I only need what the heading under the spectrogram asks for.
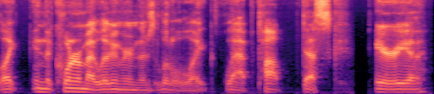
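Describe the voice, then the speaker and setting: Speaking a little fast on a recording with no room sound, a young ASMR roleplay creator talks openly as a guest in a relaxed interview. His manner is lively, and he leaps higher in pitch when repeating what others said.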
